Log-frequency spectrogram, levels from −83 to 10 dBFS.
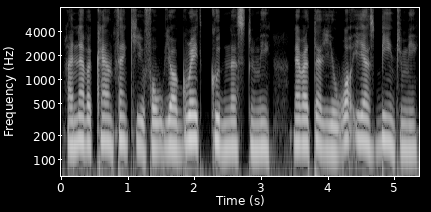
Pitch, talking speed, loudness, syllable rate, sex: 150 Hz, 225 wpm, -18 LUFS, 4.7 syllables/s, male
